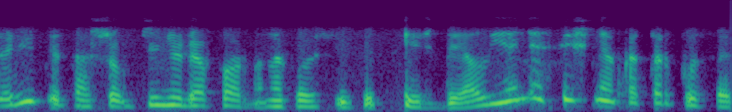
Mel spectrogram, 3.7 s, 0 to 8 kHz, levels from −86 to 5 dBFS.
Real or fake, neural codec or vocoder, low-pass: real; none; 7.2 kHz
